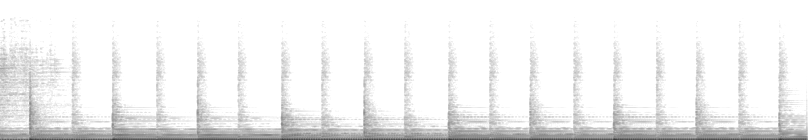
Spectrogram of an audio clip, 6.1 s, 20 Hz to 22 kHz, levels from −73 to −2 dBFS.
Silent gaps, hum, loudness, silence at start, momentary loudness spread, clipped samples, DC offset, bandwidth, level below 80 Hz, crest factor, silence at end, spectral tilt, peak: none; none; -29 LUFS; 0 s; 2 LU; under 0.1%; under 0.1%; 18 kHz; -34 dBFS; 16 dB; 0 s; -7 dB/octave; -12 dBFS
